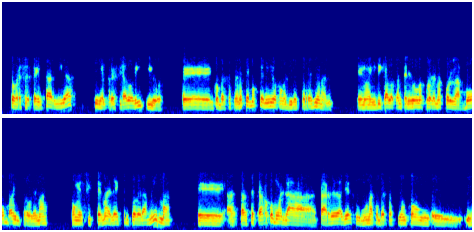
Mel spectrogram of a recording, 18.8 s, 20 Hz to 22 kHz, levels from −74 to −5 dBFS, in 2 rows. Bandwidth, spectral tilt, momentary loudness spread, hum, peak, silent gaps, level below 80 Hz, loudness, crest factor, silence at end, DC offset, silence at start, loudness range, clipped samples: 3.7 kHz; -9.5 dB/octave; 5 LU; none; -6 dBFS; none; -72 dBFS; -24 LUFS; 18 dB; 0 s; under 0.1%; 0.2 s; 1 LU; under 0.1%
